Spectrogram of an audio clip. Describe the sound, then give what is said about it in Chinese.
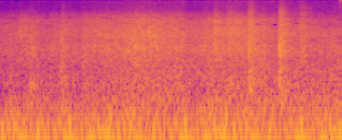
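A special train travels on rails with a loud, steady low rumble and a faint rolling clatter, with no voices. “走到半路，火车掉头驶向距离法国边境不远的新指挥部”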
